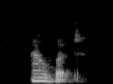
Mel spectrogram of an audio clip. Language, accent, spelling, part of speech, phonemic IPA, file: English, Southern England, Albert, proper noun / noun, /ˈælb.ət/, LL-Q1860 (eng)-Albert.wav
- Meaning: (proper noun) 1. A male given name from the Germanic languages 2. A surname originating as a patronymic 3. A commune in Somme department, Hauts-de-France, France 4. A constituency in Belize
